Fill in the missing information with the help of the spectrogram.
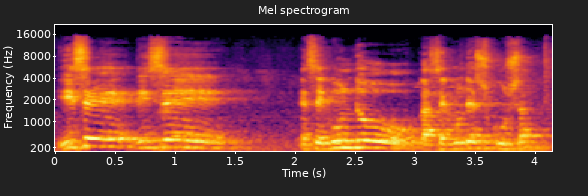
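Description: A man with a high voice preaches a sermon in a church hall. He acts out the lines he quotes and keeps putting questions to his listeners. The sound is strongly echoey and he stands far from the mic, with faint room noise behind him. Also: slow pace.

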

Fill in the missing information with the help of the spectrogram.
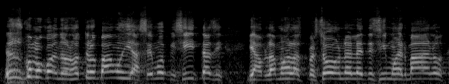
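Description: A man preaching a sermon in an animated way, acting out quotes in mocking voices. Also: extremely high pitch, very fast.

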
